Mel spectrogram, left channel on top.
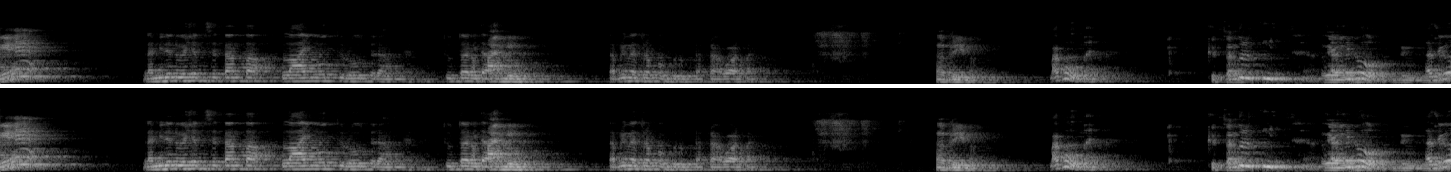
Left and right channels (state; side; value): quieter; left; 3.9 dB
